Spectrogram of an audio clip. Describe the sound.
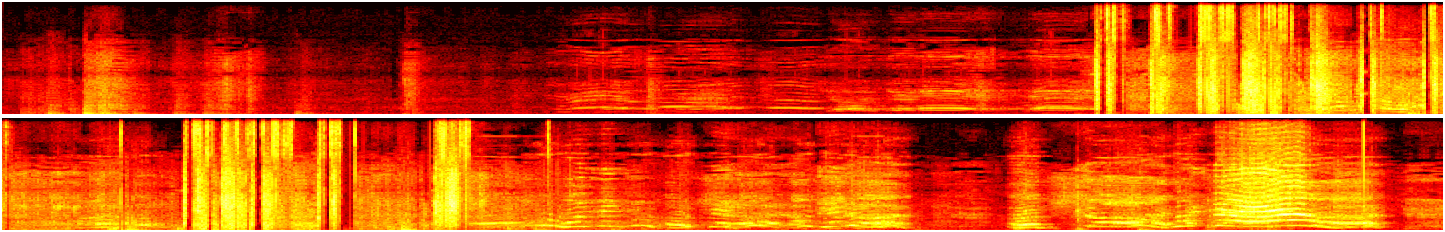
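Gunshots erupt during a confrontation on a house deck: many loud, sharp cracks burst out after quieter talk, mixed with shouting, screaming and wailing voices.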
